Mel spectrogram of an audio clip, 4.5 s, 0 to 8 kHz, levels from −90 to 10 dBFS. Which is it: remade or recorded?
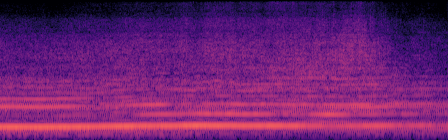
recorded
